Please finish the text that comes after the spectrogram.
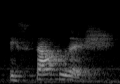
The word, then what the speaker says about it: establish: 2. Establish. Establish. Establish is a verb and is stressed on the second syllable.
